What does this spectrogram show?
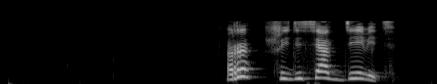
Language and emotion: Russian, positive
